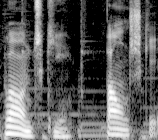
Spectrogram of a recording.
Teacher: the sound represented by A is not a nasal A, but rather nasal O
